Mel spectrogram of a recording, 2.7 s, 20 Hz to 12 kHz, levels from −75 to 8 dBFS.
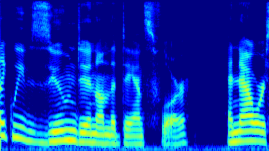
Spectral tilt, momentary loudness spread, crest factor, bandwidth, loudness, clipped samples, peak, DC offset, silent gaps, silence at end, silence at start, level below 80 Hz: -5.5 dB/octave; 12 LU; 18 dB; 12 kHz; -28 LUFS; under 0.1%; -8 dBFS; under 0.1%; none; 0 s; 0 s; -58 dBFS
